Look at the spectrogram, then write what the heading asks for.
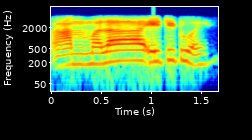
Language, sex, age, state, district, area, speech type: Marathi, male, 18-30, Maharashtra, Wardha, rural, conversation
